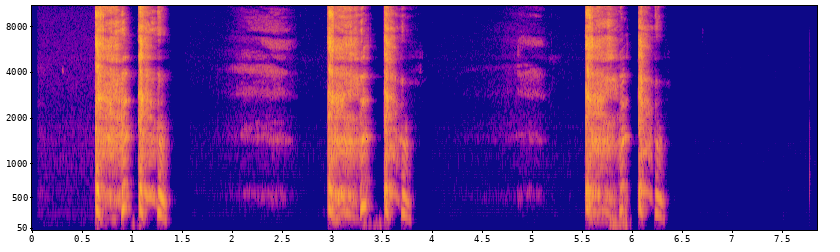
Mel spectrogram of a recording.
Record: three_cough_length: 7.9 s
three_cough_amplitude: 32767
three_cough_signal_mean_std_ratio: 0.33
survey_phase: beta (2021-08-13 to 2022-03-07)
age: 18-44
gender: Female
wearing_mask: 'No'
symptom_cough_any: true
symptom_runny_or_blocked_nose: true
symptom_fatigue: true
symptom_fever_high_temperature: true
symptom_headache: true
symptom_onset: 2 days
smoker_status: Never smoked
respiratory_condition_asthma: false
respiratory_condition_other: false
recruitment_source: Test and Trace
submission_delay: 2 days
covid_test_result: Positive
covid_test_method: RT-qPCR
covid_ct_value: 21.7
covid_ct_gene: ORF1ab gene
covid_ct_mean: 21.9
covid_viral_load: 65000 copies/ml
covid_viral_load_category: Low viral load (10K-1M copies/ml)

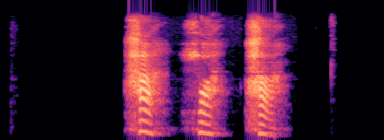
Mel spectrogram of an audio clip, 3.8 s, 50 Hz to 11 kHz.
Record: exhalation_length: 3.8 s
exhalation_amplitude: 27361
exhalation_signal_mean_std_ratio: 0.33
survey_phase: beta (2021-08-13 to 2022-03-07)
age: 18-44
gender: Female
wearing_mask: 'No'
symptom_headache: true
smoker_status: Never smoked
respiratory_condition_asthma: false
respiratory_condition_other: false
recruitment_source: REACT
submission_delay: 1 day
covid_test_result: Negative
covid_test_method: RT-qPCR
influenza_a_test_result: Negative
influenza_b_test_result: Negative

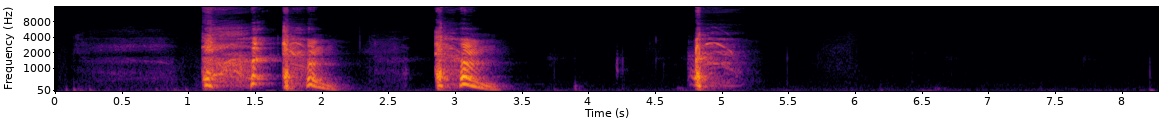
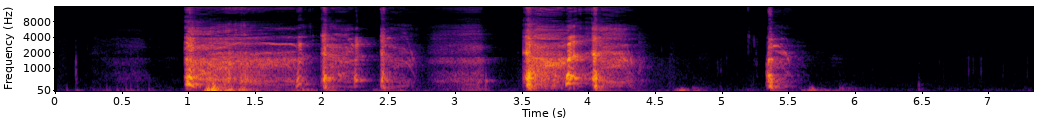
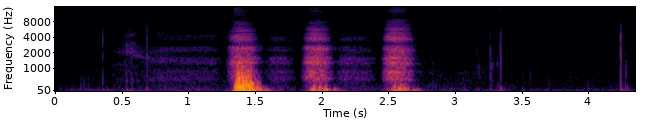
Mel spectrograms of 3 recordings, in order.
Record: three_cough_length: 8.3 s
three_cough_amplitude: 15600
three_cough_signal_mean_std_ratio: 0.27
cough_length: 7.3 s
cough_amplitude: 22469
cough_signal_mean_std_ratio: 0.34
exhalation_length: 4.4 s
exhalation_amplitude: 10445
exhalation_signal_mean_std_ratio: 0.22
survey_phase: beta (2021-08-13 to 2022-03-07)
age: 18-44
gender: Male
wearing_mask: 'No'
symptom_cough_any: true
symptom_runny_or_blocked_nose: true
symptom_shortness_of_breath: true
symptom_sore_throat: true
symptom_fatigue: true
symptom_fever_high_temperature: true
symptom_onset: 3 days
smoker_status: Ex-smoker
respiratory_condition_asthma: false
respiratory_condition_other: false
recruitment_source: Test and Trace
submission_delay: 1 day
covid_test_result: Positive
covid_test_method: RT-qPCR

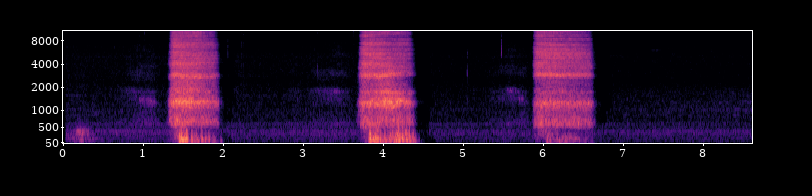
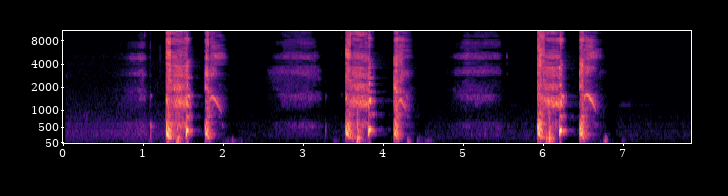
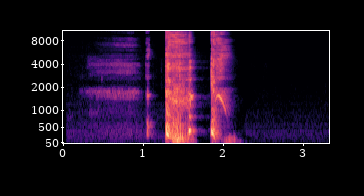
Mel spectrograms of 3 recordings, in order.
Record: exhalation_length: 8.6 s
exhalation_amplitude: 14796
exhalation_signal_mean_std_ratio: 0.38
three_cough_length: 7.9 s
three_cough_amplitude: 32768
three_cough_signal_mean_std_ratio: 0.27
cough_length: 3.3 s
cough_amplitude: 32768
cough_signal_mean_std_ratio: 0.28
survey_phase: alpha (2021-03-01 to 2021-08-12)
age: 18-44
gender: Female
wearing_mask: 'No'
symptom_none: true
smoker_status: Never smoked
respiratory_condition_asthma: false
respiratory_condition_other: false
recruitment_source: REACT
submission_delay: 1 day
covid_test_result: Negative
covid_test_method: RT-qPCR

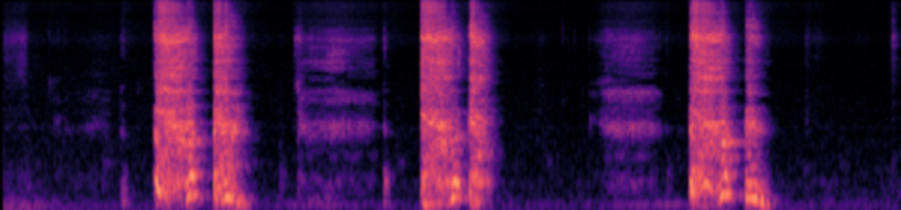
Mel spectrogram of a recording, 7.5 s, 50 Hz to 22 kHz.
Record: three_cough_length: 7.5 s
three_cough_amplitude: 32768
three_cough_signal_mean_std_ratio: 0.45
survey_phase: beta (2021-08-13 to 2022-03-07)
age: 18-44
gender: Female
wearing_mask: 'No'
symptom_none: true
smoker_status: Never smoked
respiratory_condition_asthma: false
respiratory_condition_other: false
recruitment_source: REACT
submission_delay: 5 days
covid_test_result: Negative
covid_test_method: RT-qPCR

